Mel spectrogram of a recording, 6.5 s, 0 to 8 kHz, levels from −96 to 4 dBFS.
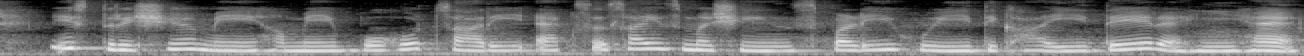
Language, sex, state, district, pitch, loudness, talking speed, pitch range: Hindi, female, Punjab, Fazilka, 215 Hz, -14 LUFS, 130 wpm, 200-245 Hz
